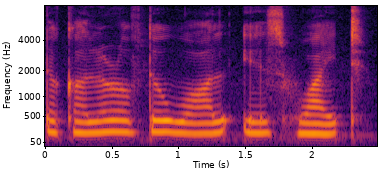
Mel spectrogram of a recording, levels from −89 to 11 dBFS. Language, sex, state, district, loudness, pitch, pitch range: English, female, Assam, Kamrup Metropolitan, -17 LUFS, 190 Hz, 180-205 Hz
